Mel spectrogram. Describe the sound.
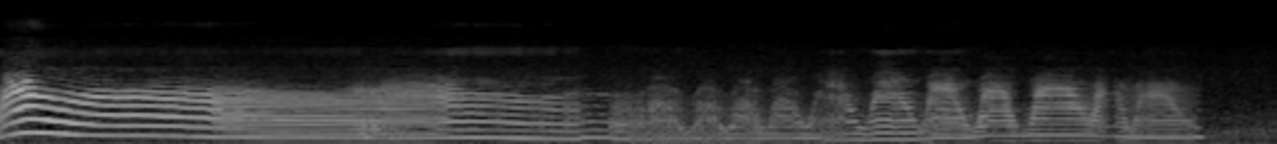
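A human voice imitates how a cat sounds on Halloween night: a long, wavering yowl, sustained for about eight seconds, starting high and sliding down, then breaking into a pulsing, warbling stretch before cutting off. Loud, with no other speech.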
